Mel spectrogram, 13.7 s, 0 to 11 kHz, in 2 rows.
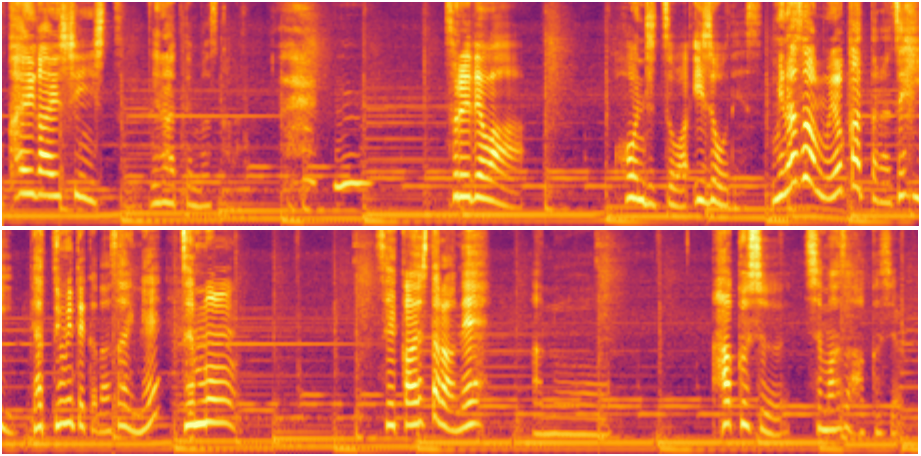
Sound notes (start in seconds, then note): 2.1 sob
